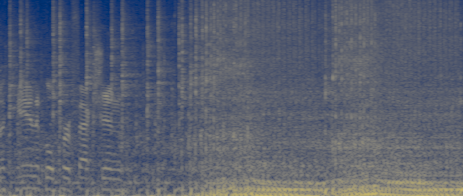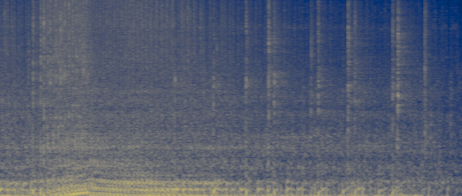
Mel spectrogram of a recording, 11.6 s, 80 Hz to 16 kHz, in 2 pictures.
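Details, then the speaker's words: Old styled-and-tuned motorcycle, about 12,000–14,000 miles since its build, with spark advance rolled back and idle lowered, exhaust pipes covered so only the engine is heard: slow, loose, even thumping idle, no gear whine or pushrod clatter; mechanically healthy. "you roll that spark advance back bring the idle down and then you cover those pipes up and you can hear the motor no gear noise no push rod noise you can hardly even hear it going round and round and up and down guys i think runs excellent mechanical"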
